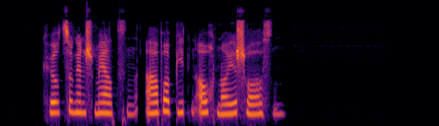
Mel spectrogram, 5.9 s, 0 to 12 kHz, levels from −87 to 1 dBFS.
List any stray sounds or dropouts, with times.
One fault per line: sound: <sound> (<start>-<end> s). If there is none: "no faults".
no faults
